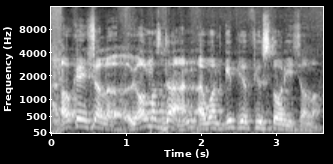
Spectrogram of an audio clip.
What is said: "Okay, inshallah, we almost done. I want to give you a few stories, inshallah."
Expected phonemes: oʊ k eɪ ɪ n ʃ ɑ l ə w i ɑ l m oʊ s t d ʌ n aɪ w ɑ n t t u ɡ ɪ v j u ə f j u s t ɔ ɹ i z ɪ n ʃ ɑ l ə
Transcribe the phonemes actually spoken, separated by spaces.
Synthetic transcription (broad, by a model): oʊ k eɪ ɪ n ʃ ɑ l ə w i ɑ l m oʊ s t d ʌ n aɪ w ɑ n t t u ɡ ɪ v j u ə f j u s t ɔ ɹ i ɪ n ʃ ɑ l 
